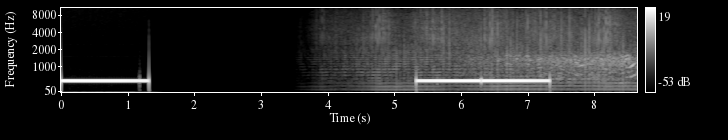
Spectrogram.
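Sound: phone call ringing tone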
